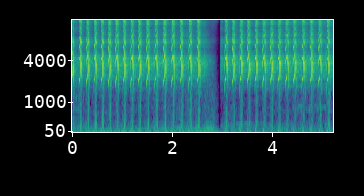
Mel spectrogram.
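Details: Black-winged myna singing hard in a masteran recording meant to train young cage birds: loud, sharp chirps repeated evenly about three per second, with a brief pause midway.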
